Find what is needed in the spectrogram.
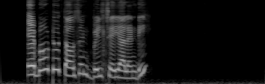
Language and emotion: Telugu, neutral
